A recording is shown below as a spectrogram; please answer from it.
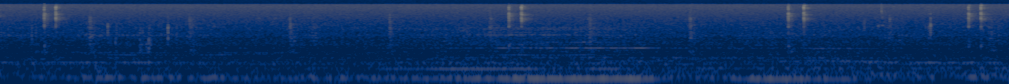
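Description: Faint computer mouse clicks, coming in quick pairs about four times, over a low steady hum.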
